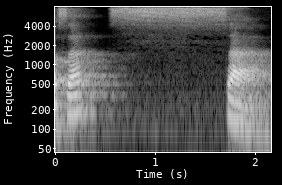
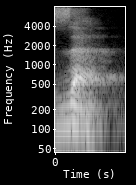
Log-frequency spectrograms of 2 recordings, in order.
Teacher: Kalau sa. Desisnya lebih deras. Kalau zai itu seperti apa? Seperti berat ya. Za. Agak ke dalam dikit ya.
